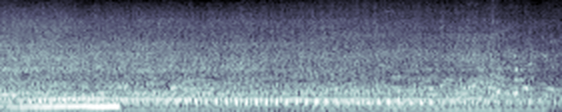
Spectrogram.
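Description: Small box truck's engine running as it drives past and away up a dirt driveway, its sound slowly fading; a deep steady hum drops out about a second in.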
